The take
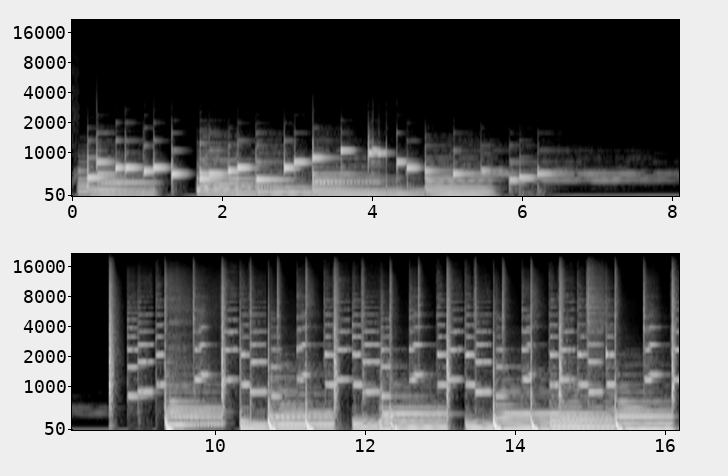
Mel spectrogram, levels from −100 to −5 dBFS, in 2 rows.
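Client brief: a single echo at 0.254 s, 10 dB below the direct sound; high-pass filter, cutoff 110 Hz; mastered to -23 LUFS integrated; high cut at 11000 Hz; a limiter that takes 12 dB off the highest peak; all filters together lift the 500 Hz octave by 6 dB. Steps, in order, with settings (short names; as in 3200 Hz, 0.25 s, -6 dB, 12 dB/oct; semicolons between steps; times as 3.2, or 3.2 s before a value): HPF 110 Hz; LPF 11000 Hz; bell 500 Hz +8 dB; limiter -19 dBFS; echo 0.254 s -10 dB; gain +5.5 dB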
